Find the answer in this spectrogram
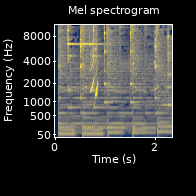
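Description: Bright children's intro jingle: a bouncy music loop with notes and bass about twice a second, with a quick rising sparkle just under a second in.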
